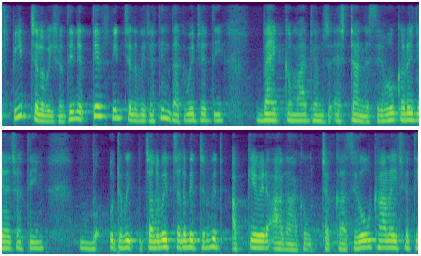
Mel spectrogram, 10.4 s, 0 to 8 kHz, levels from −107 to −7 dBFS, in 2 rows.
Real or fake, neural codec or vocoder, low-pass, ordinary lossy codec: fake; codec, 16 kHz, 1.1 kbps, Voila-Tokenizer; 7.2 kHz; none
